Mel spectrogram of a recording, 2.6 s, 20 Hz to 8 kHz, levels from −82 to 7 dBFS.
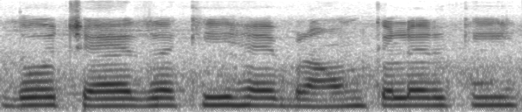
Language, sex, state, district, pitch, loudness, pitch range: Hindi, female, Maharashtra, Mumbai Suburban, 200 Hz, -13 LUFS, 195-210 Hz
